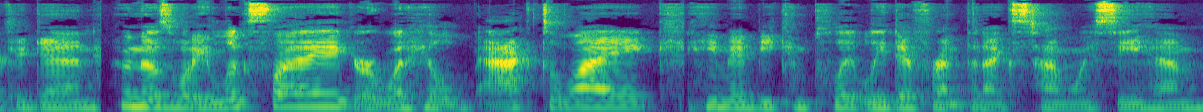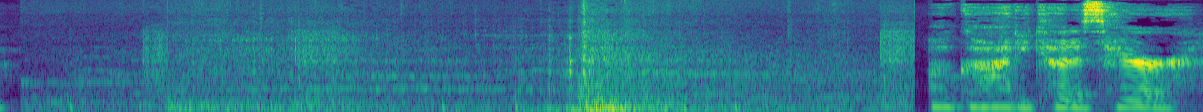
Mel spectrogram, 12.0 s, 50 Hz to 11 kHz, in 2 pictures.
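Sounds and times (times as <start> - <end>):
low rumbling drama score: 6.2 - 10.6.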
